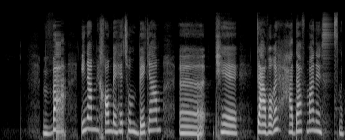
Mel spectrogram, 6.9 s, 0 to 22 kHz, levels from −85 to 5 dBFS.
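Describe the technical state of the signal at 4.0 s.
Lost LE Audio frames, 3.94 to 4.10 s: about 100 ms of audio goes missing in short gaps spread over 160 ms, the longest lasting a few tens of milliseconds. The decoder repeats the last spectrum with random signs, so the speech turns briefly into a noisy smear.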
